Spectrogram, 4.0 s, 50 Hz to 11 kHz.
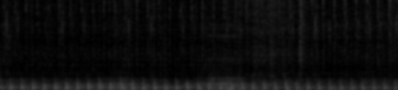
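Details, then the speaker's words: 1914 Ernst Plank 114/1 steam engine running hot after running-gear rebuild: a light, even knock about three times a second rides on the steady chuff, quieter than before. Cause not found. "as you can hear the knocking is still there try and fix that with but it's a lot quieter now than it was before"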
